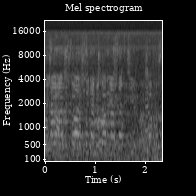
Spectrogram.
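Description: Indistinct background chatter of several voices echoing in a large sports hall.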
